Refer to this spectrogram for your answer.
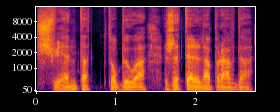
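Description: A kindly old bedridden man, worn down by rheumatism, murmurs his fond, plaintive complaints, as a male narrator puts him on. The voice is low and husky. It is recorded dry and close. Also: steady tone, a little slow, a bit bright, no echo.

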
